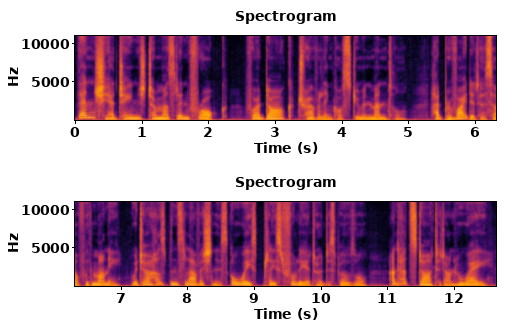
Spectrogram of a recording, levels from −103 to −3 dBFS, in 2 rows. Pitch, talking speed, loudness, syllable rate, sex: 190 Hz, 155 wpm, -18 LUFS, 4.9 syllables/s, female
